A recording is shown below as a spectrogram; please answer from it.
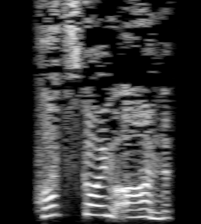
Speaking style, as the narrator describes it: Her words were split by gasps

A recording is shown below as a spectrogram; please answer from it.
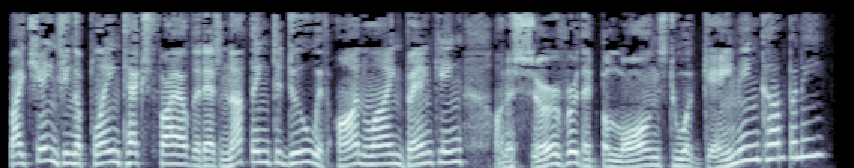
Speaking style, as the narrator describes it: Jimmy asked calmly

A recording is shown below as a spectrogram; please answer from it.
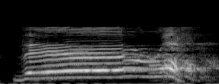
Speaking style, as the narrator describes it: screamed Bagman

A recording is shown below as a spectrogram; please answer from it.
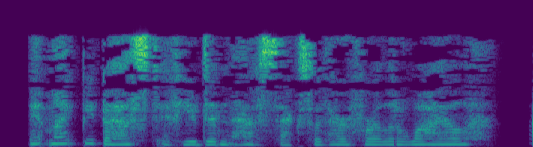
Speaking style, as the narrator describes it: sighed

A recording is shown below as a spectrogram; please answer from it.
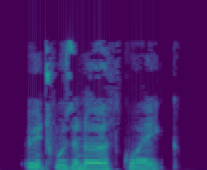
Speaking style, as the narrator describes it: Lyle said flatly

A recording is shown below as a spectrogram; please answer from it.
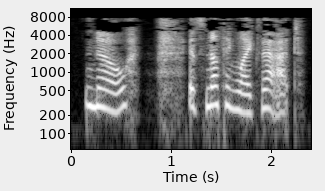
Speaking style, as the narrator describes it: I cried

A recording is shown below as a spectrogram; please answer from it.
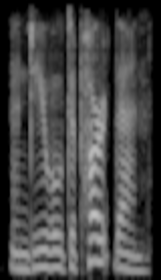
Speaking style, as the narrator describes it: Dorian asked, smiling a bit sadly

